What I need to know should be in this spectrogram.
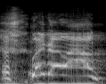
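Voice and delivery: playful shout. Real, not acted. Teasing co-host yelling at Kyle to leave her alone, playful shout. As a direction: shoo him off with a laughing yell.

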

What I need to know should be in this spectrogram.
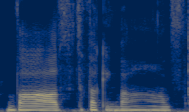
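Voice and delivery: quietly insisting on vase as vahz; soft firm vahz. Shown as a demonstration. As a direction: settle it softly: vahz.

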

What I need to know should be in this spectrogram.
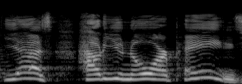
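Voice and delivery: high, pleading client voice; mock-plead like a grateful client; a high mock plea from the clients.

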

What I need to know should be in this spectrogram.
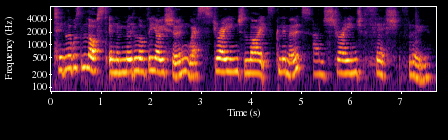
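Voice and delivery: plain reading voice

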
